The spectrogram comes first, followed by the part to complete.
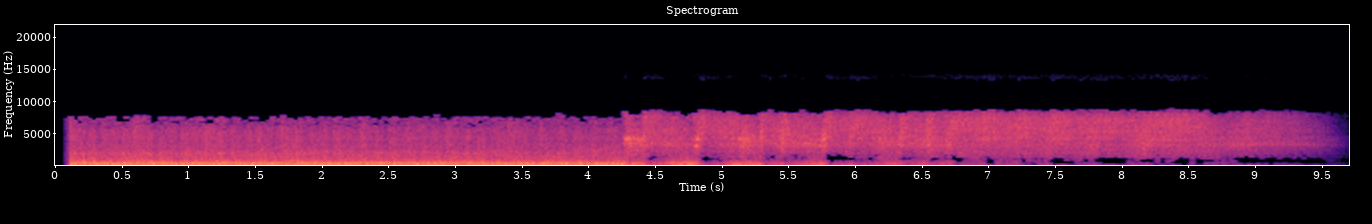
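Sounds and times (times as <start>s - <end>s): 
diesel engine: 0.0s - 7.6s.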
